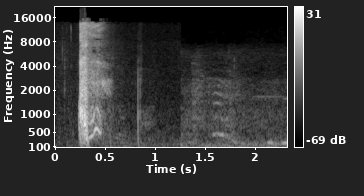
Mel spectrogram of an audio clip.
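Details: Baby sneezing: a single sharp, high-pitched burst of air followed by quiet room sounds, an ordinary infant sneeze.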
